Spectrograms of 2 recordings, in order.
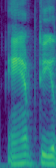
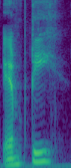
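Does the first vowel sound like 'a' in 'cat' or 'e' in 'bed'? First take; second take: a (cat); e (bed). First: The first vowel sounds like the 'a' in cat. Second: The first vowel sounds like the 'e' in bed.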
